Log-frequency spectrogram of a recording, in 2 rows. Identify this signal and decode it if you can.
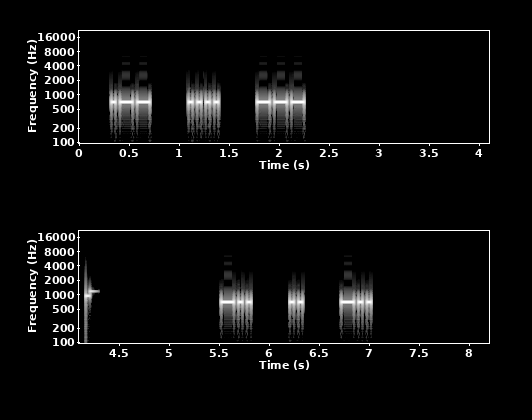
Morse code, heard as a keyed tone, about 28 wpm, spaced as for 16 wpm, 700 Hz. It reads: WHO DID
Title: 3x Character Spacing - Top 100 Words - 28wpm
